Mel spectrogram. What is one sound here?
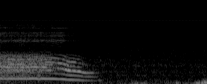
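A young woman speaks close to the microphone, her voice trailing off.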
